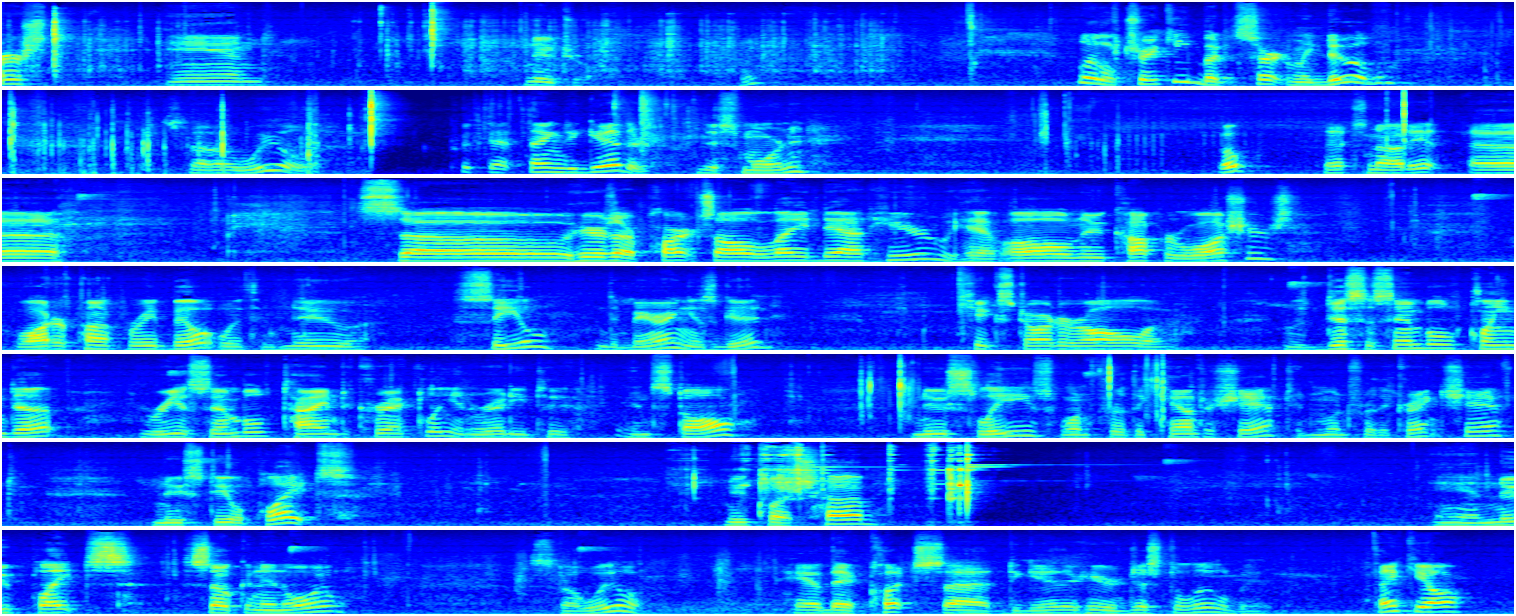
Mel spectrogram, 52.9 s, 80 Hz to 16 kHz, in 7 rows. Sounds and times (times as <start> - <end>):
Speech: 0.0 - 1.4, 2.6 - 3.1, 5.4 - 7.1, 8.4 - 9.2, 9.8 - 11.8, 13.6 - 15.5, 16.9 - 21.7, 22.7 - 26.6, 27.4 - 34.0, 34.8 - 37.9, 38.6 - 39.7, 41.4 - 42.2, 44.9 - 47.2, 48.0 - 48.6, 49.3 - 52.8.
